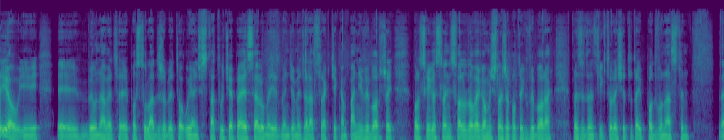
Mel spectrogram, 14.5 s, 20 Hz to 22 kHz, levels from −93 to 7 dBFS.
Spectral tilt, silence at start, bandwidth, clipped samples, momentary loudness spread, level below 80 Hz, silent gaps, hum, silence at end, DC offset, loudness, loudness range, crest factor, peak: -5 dB/octave; 0 s; 16 kHz; under 0.1%; 8 LU; -54 dBFS; none; none; 0 s; under 0.1%; -29 LUFS; 3 LU; 16 dB; -12 dBFS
